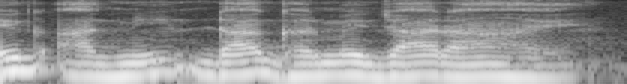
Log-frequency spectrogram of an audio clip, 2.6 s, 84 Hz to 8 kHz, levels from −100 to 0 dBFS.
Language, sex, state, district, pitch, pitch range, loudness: Hindi, male, Chandigarh, Chandigarh, 130 Hz, 120-140 Hz, -14 LUFS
